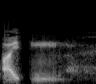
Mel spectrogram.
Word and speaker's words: Iton: Ado Keith Eon morning good morning Keith Keith Eon am I pronouncing your name right you pronounced it absolutely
